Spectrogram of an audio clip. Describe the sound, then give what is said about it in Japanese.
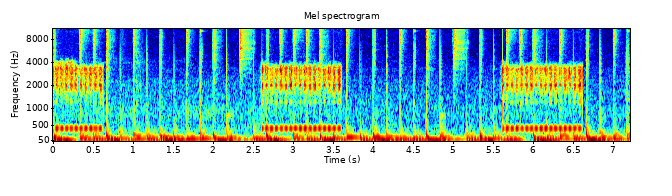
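A phone rings out three times on an outgoing call, in steady, evenly spaced bursts, each a buzzy electronic trill lasting about a second, heard over a busy rhythmic music bed with no talking. “そして再び電話をかける。”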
